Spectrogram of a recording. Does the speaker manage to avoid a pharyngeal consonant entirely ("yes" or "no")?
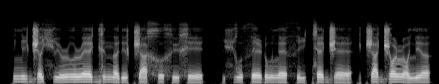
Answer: yes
